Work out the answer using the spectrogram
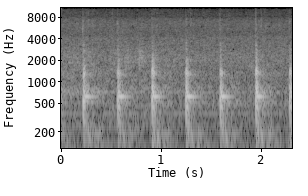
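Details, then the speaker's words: Honda City with 100,000 km, steering rack rocked by hand: sharp hollow knocks about three a second, each with a woody clack; worn steering rack with play. "caixa direção também tá fazendo barulho vou mostrar aí só encosta aqui ó"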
